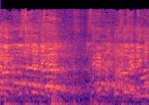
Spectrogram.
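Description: Men's voices shouting in a large, echoing hall, over a few dull thuds from the kickboxing ring.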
